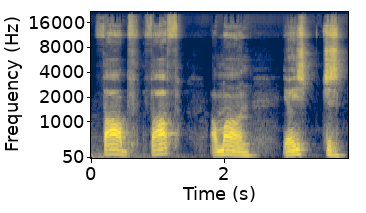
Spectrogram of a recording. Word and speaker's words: Thoth: So this wizard, Thog, is Thoth, like it's spelled like a moth, Thoth, Amon.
